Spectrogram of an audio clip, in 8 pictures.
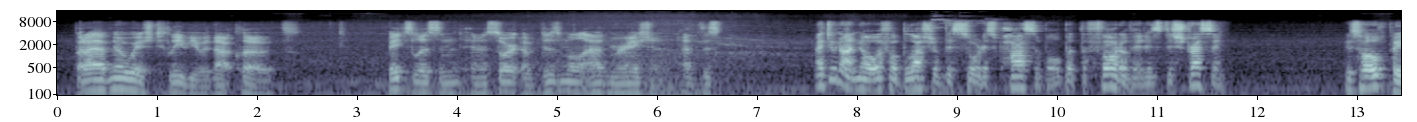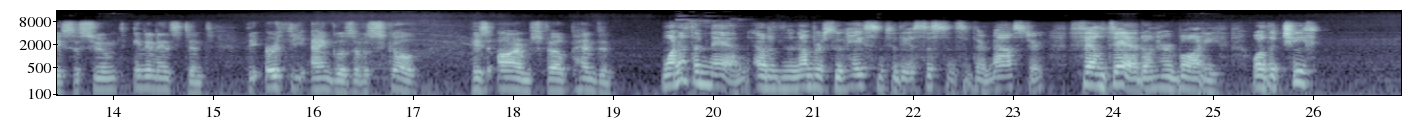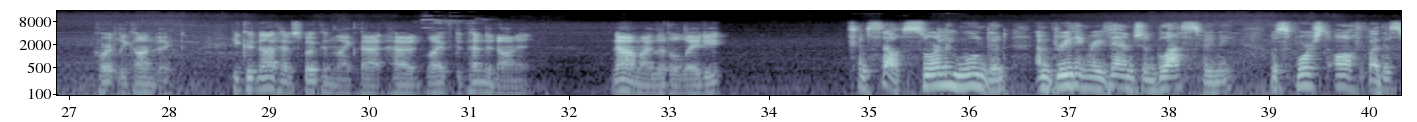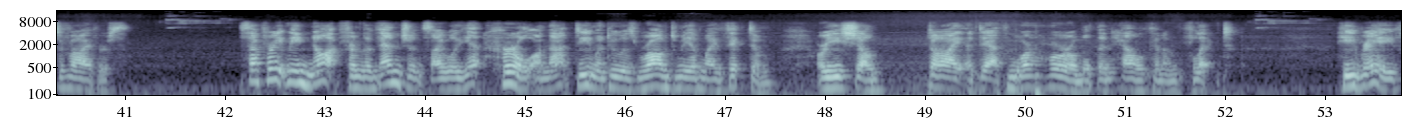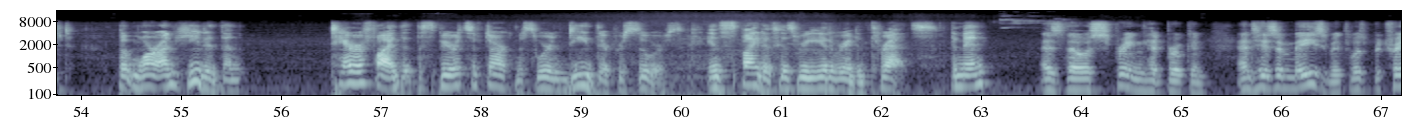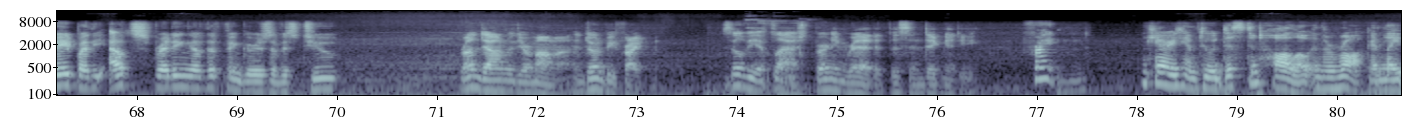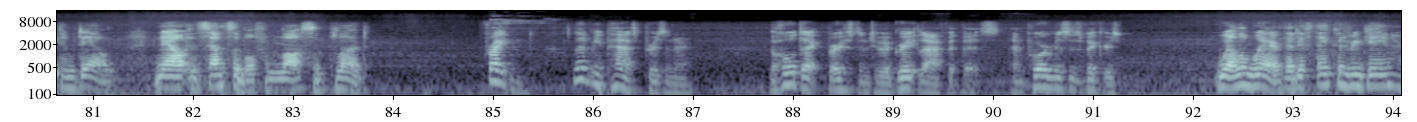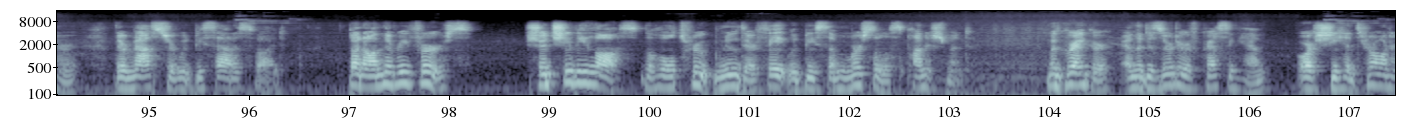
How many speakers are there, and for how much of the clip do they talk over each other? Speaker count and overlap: four, no overlap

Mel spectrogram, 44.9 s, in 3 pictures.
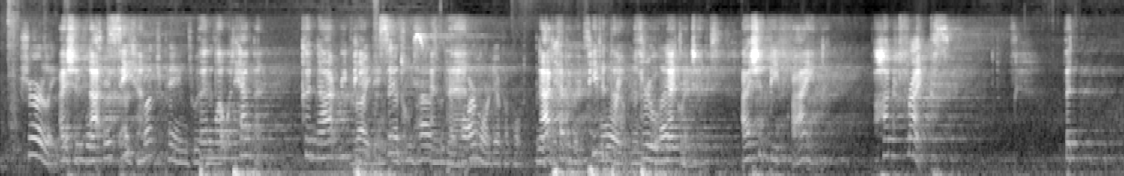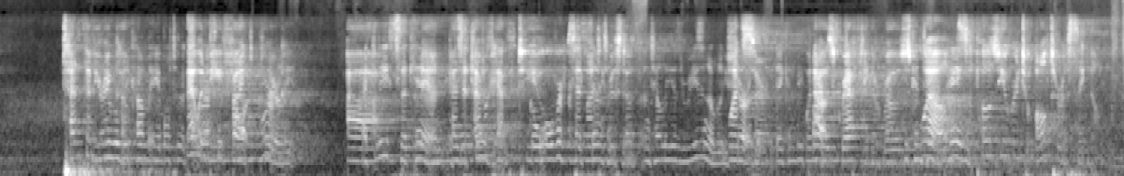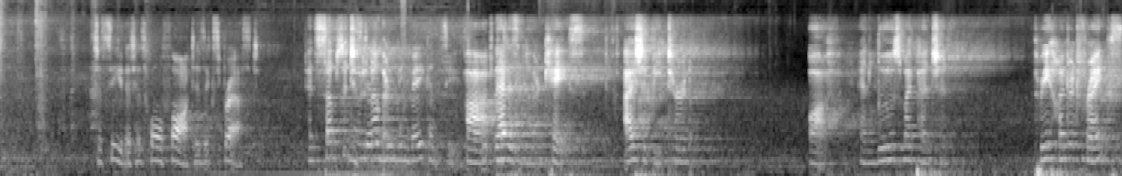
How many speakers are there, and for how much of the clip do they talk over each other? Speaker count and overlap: two, about 42%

